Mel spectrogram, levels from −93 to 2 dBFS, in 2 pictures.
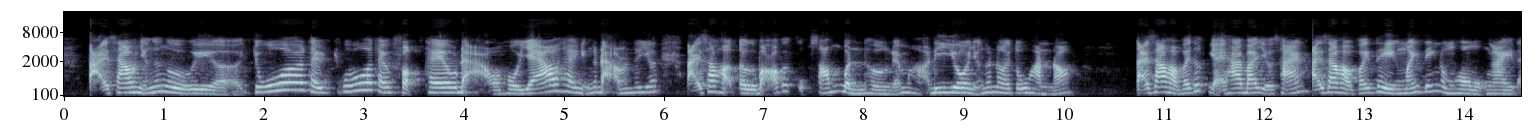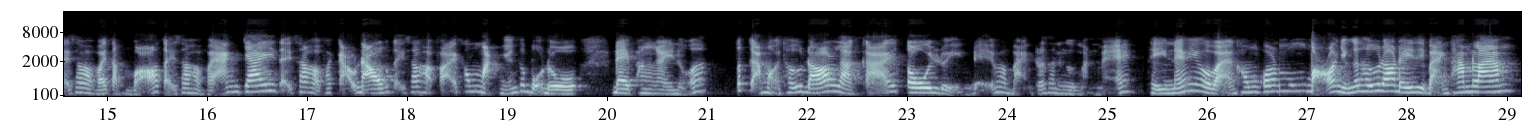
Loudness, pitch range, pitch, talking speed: -19 LUFS, 195-265 Hz, 225 Hz, 270 wpm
